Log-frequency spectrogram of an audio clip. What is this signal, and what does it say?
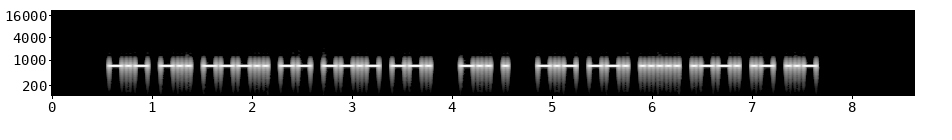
Morse code, heard as a keyed tone, about 27 wpm, 700 Hz. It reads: KD8MQG DE KG5PAU
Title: USA Callsign DE Callsign 28wpm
